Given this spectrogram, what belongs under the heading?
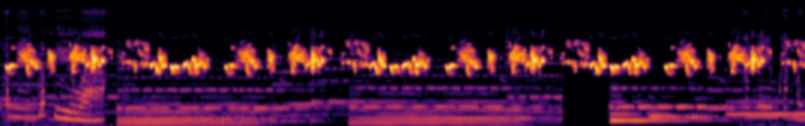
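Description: A migratory white-headed starling sings a long, varied string of bright chirps, whistles and squawky phrases, repeated in bursts over a layer of steady electronic-sounding tones, clear and close.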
